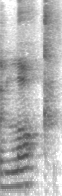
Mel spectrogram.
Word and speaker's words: Loch: So Loch, or how do you say it? – Loch.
